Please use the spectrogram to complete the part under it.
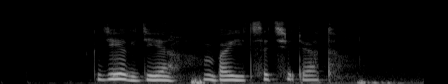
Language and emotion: Russian, sad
